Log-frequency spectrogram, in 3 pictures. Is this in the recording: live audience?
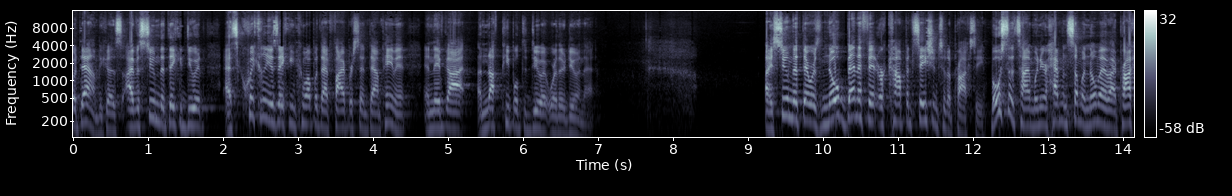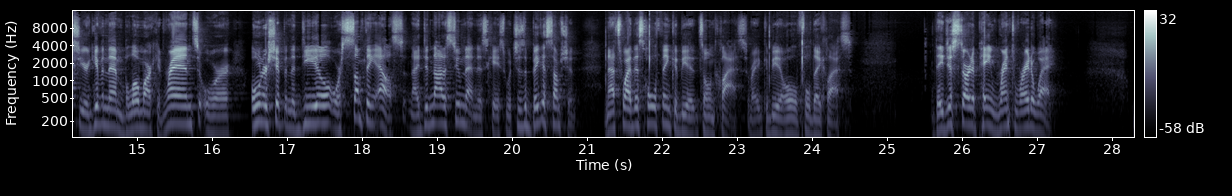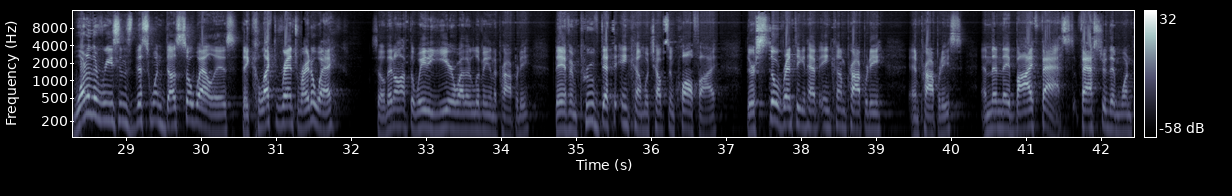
yes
